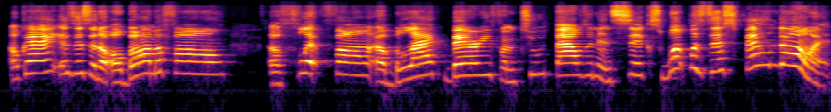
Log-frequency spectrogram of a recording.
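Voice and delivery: high, slow mock bewilderment; mocking disbelief. Real, not acted. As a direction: drag out the ridicule in a high voice. Mocking the phone camera quality.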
